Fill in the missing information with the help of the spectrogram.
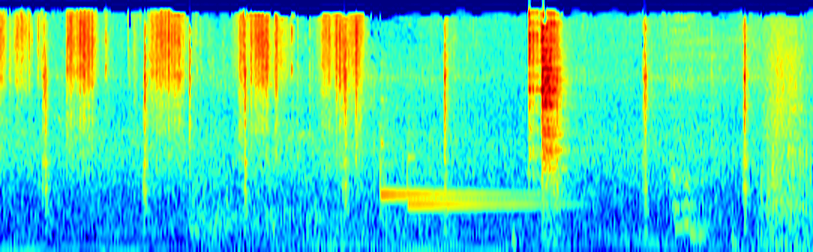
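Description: Pendulum clock ticking about once a second. A little under four seconds in, a two-tone ding-dong doorbell chimes, high note then low, followed by a short loud noise.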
